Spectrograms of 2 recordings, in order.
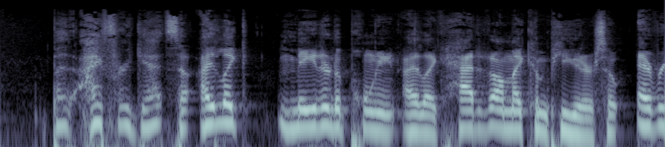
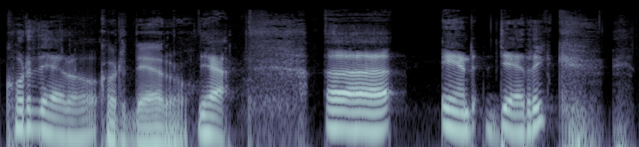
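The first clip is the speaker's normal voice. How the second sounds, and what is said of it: Put-on Spanish accent. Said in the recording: “Got to use my Spanish accent... I'm already in the accent”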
